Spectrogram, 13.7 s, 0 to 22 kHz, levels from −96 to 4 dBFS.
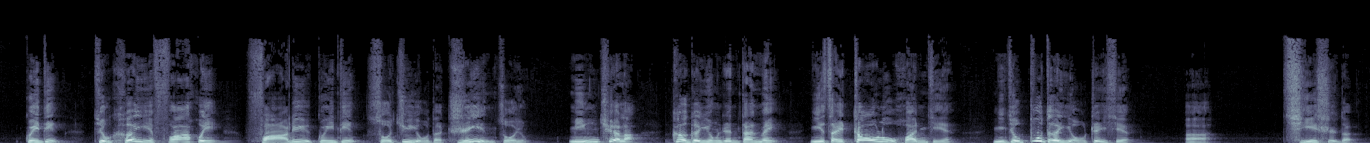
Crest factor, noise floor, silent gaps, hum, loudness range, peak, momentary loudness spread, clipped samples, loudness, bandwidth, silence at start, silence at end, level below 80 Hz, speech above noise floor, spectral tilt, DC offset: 18 dB; -78 dBFS; none; none; 3 LU; -6 dBFS; 14 LU; under 0.1%; -24 LUFS; 16.5 kHz; 0.25 s; 0.2 s; -64 dBFS; 55 dB; -6 dB/octave; under 0.1%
